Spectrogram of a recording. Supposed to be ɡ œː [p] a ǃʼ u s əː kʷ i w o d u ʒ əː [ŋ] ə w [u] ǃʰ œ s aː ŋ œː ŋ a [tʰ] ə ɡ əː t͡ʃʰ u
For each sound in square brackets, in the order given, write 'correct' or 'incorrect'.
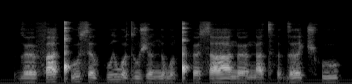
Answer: incorrect: f, correct, incorrect: o, correct

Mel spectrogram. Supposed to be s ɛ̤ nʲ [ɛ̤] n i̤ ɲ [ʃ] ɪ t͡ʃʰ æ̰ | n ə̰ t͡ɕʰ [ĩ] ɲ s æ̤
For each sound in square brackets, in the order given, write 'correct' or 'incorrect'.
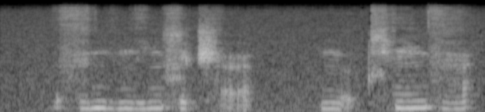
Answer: correct, incorrect: ɬ, correct

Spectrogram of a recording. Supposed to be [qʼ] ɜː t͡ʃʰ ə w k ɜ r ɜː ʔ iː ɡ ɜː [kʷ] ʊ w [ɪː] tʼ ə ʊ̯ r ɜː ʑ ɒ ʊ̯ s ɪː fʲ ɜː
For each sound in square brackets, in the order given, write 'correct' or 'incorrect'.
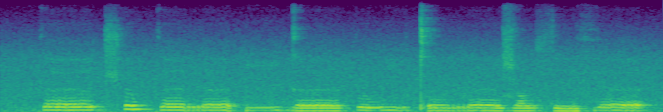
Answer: incorrect: k, incorrect: k, incorrect: iː

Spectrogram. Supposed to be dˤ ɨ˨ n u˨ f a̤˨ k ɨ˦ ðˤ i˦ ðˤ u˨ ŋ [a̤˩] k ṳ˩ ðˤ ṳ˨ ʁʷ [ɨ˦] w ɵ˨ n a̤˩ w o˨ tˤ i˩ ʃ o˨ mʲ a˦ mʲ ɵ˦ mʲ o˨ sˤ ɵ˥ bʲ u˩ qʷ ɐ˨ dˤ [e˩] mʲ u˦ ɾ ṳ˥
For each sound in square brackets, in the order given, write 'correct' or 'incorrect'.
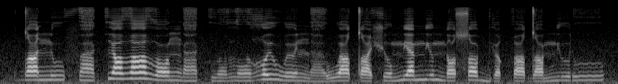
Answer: incorrect: a̤˨, correct, incorrect: ɨ˩

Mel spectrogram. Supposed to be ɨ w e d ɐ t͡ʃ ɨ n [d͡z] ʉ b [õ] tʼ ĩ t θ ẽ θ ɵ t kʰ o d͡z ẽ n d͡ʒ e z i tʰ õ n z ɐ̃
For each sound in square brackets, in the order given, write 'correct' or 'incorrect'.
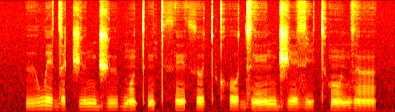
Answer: incorrect: d͡ʒ, correct

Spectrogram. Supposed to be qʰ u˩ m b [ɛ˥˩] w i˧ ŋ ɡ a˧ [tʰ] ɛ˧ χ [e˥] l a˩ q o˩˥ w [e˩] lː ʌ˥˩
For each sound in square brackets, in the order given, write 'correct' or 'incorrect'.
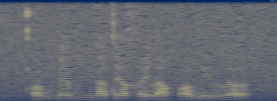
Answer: incorrect: ɛ˥, incorrect: t, incorrect: e˩˥, correct

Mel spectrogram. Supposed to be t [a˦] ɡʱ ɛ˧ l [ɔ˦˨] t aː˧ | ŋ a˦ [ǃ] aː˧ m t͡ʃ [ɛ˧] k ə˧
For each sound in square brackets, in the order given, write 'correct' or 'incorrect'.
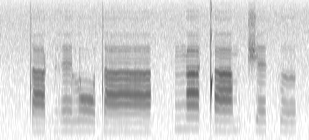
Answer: incorrect: a˨, correct, correct, correct

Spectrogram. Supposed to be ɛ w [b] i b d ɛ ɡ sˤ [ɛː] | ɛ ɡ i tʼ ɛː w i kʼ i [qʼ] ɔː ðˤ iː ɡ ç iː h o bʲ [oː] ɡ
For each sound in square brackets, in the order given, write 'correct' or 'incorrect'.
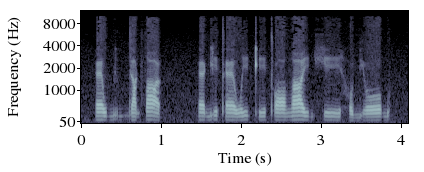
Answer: correct, incorrect: əː, incorrect: tʼ, correct

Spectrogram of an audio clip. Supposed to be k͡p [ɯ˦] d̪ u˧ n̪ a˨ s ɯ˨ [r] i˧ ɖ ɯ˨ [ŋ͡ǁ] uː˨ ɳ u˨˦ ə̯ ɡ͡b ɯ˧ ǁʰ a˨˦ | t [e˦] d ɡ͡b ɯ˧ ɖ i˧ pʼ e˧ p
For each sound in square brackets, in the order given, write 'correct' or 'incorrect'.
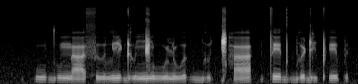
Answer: incorrect: u˦, incorrect: l, correct, correct

